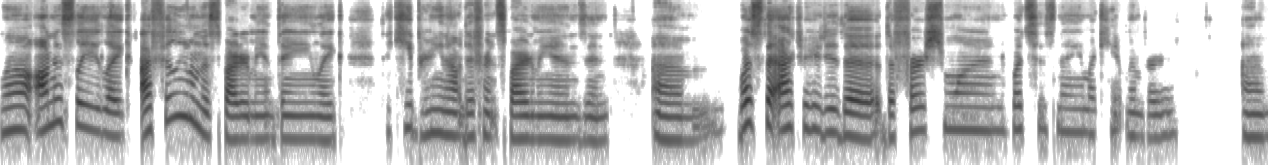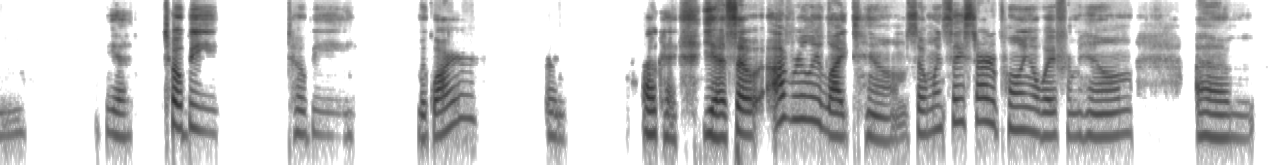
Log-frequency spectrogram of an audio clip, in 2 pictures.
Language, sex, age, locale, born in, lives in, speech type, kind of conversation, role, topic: English, female, 35-39, en-US, United States, United States, conversation, unstructured, none, When do remakes or updates actually improve a classic for you?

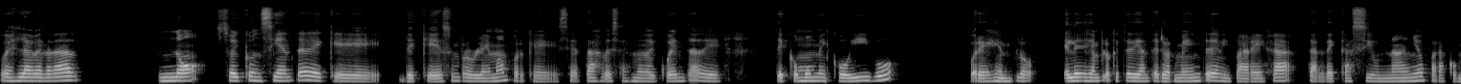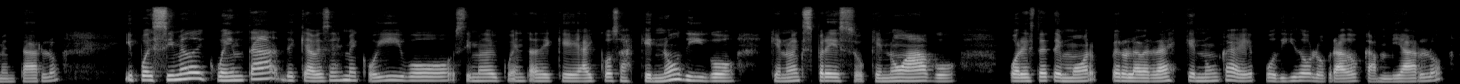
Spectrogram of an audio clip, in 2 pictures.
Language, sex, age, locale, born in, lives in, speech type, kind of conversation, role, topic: Spanish, female, 20-24, es-DO, Dominican Republic, Italy, conversation, advice, user, ¿Cómo puedo dejar de preocuparme por lo que piensan los demás y actuar con libertad?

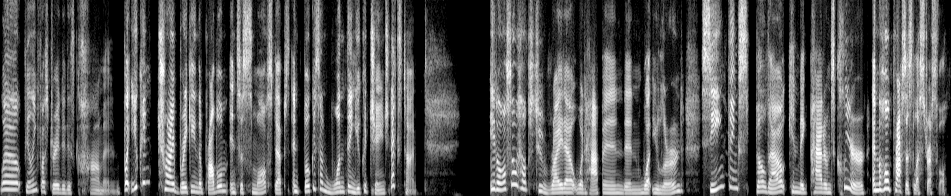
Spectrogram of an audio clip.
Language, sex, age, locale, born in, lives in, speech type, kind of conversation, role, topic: English, female, 60-64, en-US, United States, United States, read, expert-assistant, expert, What are the benefits of learning from failure?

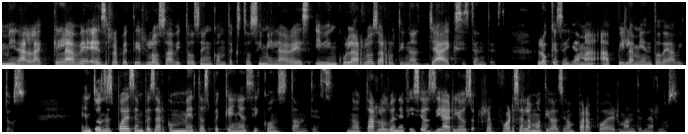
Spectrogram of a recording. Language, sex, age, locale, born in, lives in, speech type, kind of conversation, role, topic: Spanish, female, 25-29, es-MX, Mexico, Mexico, read, expert-assistant, expert, ¿Cuál es la mejor manera de aprender a manejar el estrés en la vida diaria?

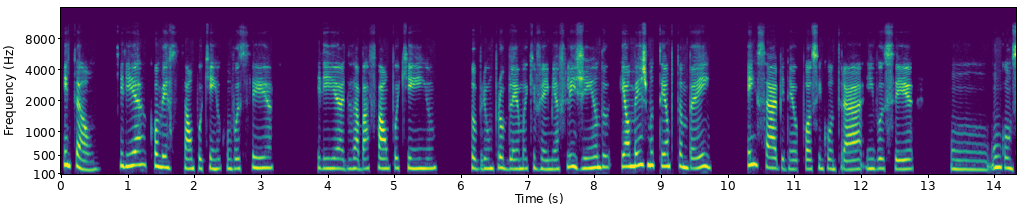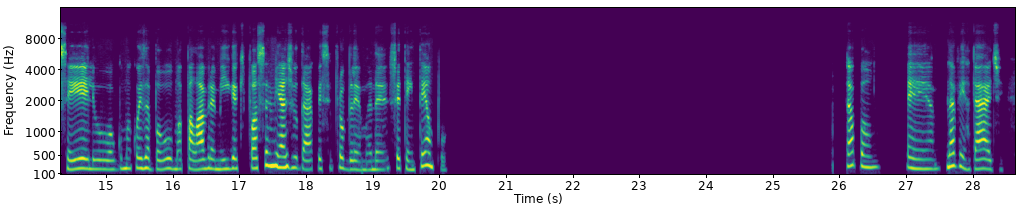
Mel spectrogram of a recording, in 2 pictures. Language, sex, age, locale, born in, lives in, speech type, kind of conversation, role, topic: Portuguese, female, 55-59, pt-BR, Brazil, United States, conversation, advice, user, Como posso manter minha autoestima depois de receber um feedback negativo?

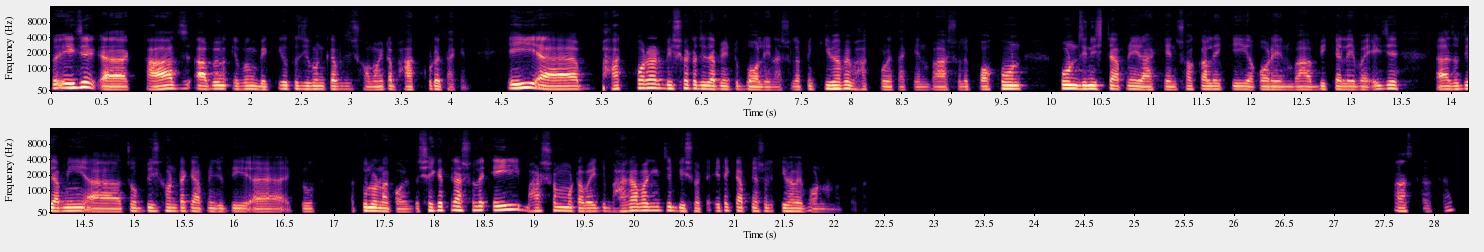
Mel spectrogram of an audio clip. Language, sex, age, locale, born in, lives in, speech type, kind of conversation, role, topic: Bengali, male, 25-29, bn-BD, Bangladesh, Bangladesh, conversation, podcast, host, আপনি কাজ ও ব্যক্তিগত জীবনের মধ্যে ভারসাম্য কীভাবে বজায় রাখেন?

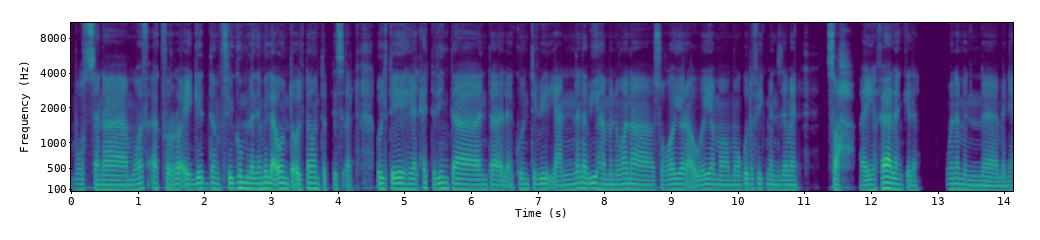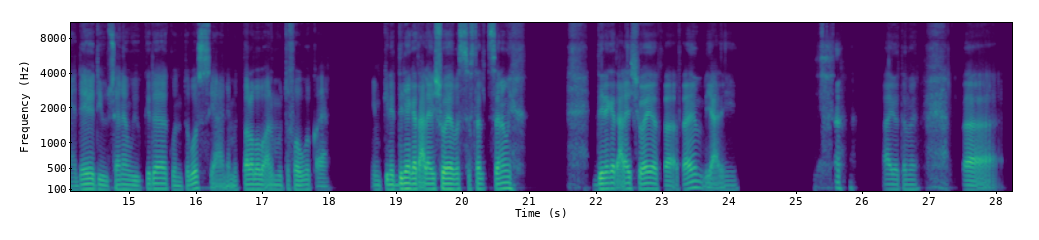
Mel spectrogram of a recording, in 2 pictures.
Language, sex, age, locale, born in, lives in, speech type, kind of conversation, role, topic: Arabic, male, 20-24, ar-EG, Egypt, Egypt, conversation, podcast, guest, إيه اللي بيحمّسك تكمّل تتعلّم طول عمرك؟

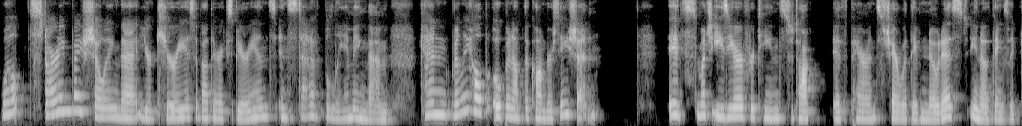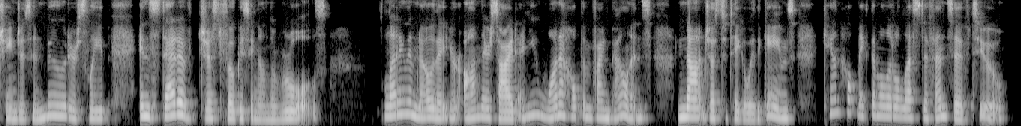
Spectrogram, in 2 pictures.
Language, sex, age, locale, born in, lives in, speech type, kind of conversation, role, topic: English, female, 30-34, en-US, United States, United States, read, expert-assistant, expert, What are the positive and negative effects of video games on teenagers?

